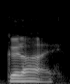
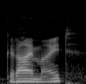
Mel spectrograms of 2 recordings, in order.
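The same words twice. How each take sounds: First: Said in the usual way. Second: Light Australian accent, "mate" said like "mite"; a playful hint of Australian twang. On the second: Shown as a demonstration. Showing the viewer how to speak Australian, light Australian accent. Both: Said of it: "That's how you speak Australian".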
